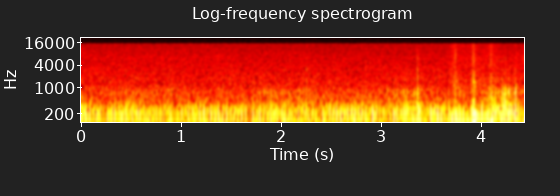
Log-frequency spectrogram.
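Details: Sleeping white kitten gives a continuous low, fluttering snore made of rapid pulses. Near the end there are a few soft rustles and taps.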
